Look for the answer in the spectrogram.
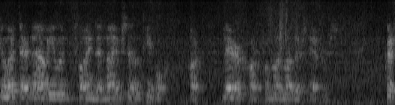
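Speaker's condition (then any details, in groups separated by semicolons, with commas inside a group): Parkinson's disease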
